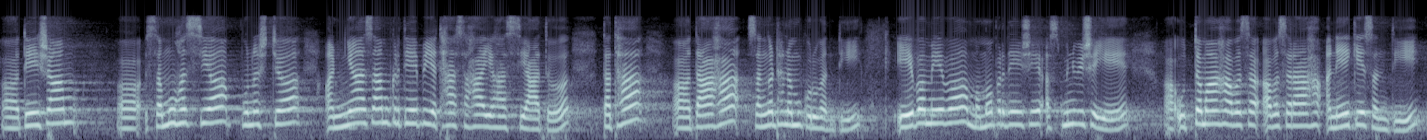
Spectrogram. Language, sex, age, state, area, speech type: Sanskrit, female, 18-30, Gujarat, rural, spontaneous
